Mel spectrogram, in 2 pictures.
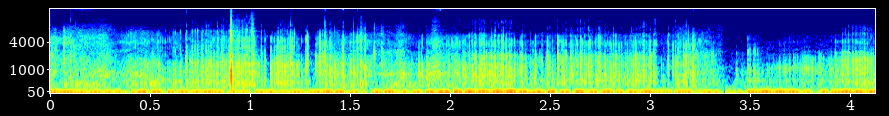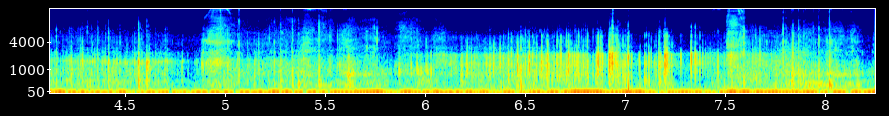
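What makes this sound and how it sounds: A wooden paddle brush is held close with its bristle side up while long nails scratch and flick across the bristles. The result is a steady, dense crackling and scraping texture. Sharp clicks stand out near the start and toward the end.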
